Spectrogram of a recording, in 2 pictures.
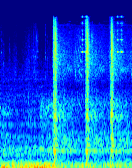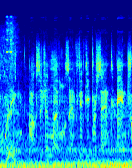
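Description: Short electronic chimes ring as items are picked up.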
